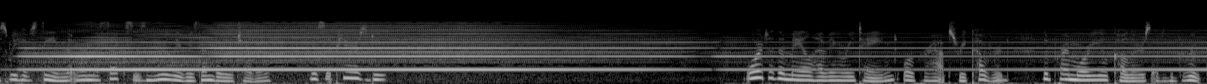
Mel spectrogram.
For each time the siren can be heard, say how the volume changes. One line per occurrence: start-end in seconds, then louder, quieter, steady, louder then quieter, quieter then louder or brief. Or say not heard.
0.0-12.0 quieter.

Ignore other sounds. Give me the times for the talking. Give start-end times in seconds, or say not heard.
0.0-3.9, 7.5-12.0.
